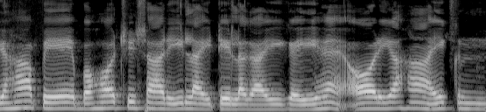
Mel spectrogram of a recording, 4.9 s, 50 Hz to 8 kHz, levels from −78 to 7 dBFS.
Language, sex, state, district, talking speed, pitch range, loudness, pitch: Hindi, male, Bihar, West Champaran, 160 wpm, 140-160 Hz, -15 LUFS, 150 Hz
